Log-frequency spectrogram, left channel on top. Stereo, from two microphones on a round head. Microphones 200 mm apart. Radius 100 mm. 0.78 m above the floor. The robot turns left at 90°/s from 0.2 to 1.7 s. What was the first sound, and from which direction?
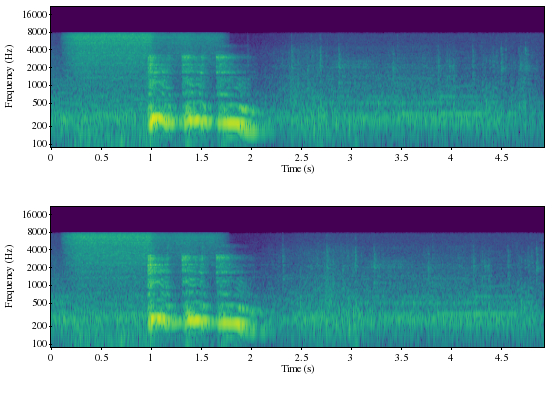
Throat clearing, 110° right.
